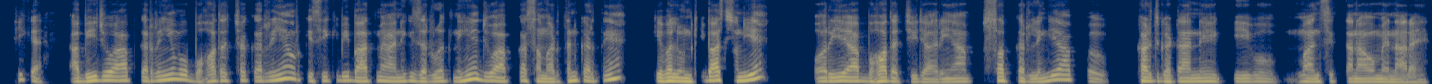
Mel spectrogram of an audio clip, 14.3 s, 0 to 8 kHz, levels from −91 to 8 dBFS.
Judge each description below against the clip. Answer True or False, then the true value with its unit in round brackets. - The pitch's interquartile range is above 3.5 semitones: True (4.6 semitones)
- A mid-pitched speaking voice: False (120 Hz)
